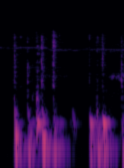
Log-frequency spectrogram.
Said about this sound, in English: I'm just quickly typing in here.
